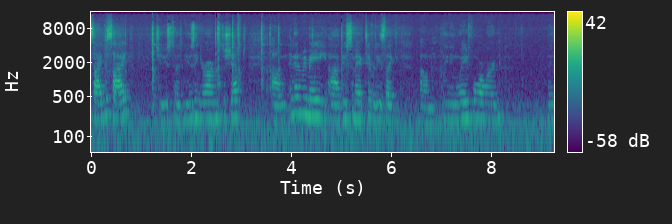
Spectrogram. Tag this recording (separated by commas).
Speech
